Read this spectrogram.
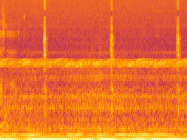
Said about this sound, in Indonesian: Suara jam berdetak.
